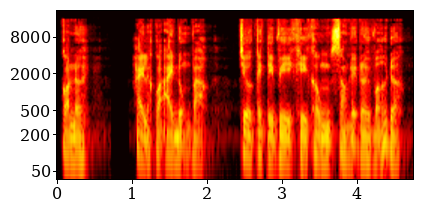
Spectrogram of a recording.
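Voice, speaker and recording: A man's voice: low voice, fairly even intonation, brisk, darkish tone. A man voicing a worried, stern older grandmother in a read-aloud storybook, with an insistent, scolding manner. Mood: puzzled.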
